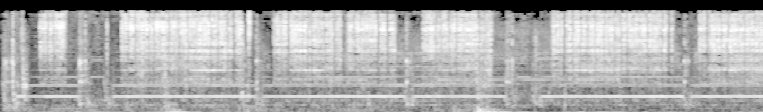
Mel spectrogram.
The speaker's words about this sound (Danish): Du sidder i dit sørgelige ungdomsliv og tænker, hvad var det for en lyd? Det hedder en printer, lille ungdomssvin. Og det jeg troede, det var en telex. Nej, det lyder helt anderledes. Det var en god gammel Matrix-printer.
